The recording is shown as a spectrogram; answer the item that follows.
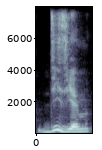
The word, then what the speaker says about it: dixième: And for 10, we say un dixième with the same pronunciation for the letter X.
